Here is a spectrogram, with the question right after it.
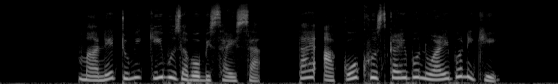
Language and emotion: Assamese, fearful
